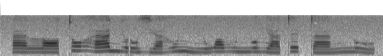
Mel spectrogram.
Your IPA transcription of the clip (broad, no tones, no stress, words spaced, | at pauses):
ælːɒto ɦæ nʲoɾuzʲæɦu ɲiwɒ vuɲoʎæte tænːu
